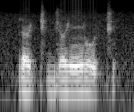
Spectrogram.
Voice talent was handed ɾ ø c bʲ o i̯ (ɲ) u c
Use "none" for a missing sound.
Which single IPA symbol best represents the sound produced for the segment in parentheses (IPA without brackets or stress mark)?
ɲ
